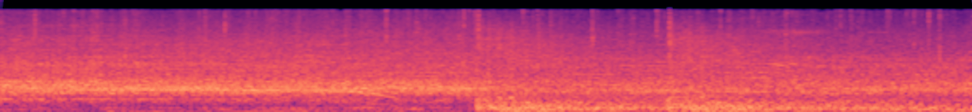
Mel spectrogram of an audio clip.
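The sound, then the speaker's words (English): Fireworks rumble and crackle over a loud, dense roar of a cheering crowd, with the low booming growing heavier midway through and the noise continuing unbroken. “Real fireworks are going off there.”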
